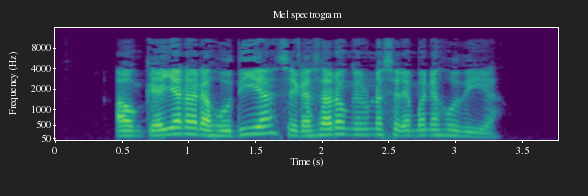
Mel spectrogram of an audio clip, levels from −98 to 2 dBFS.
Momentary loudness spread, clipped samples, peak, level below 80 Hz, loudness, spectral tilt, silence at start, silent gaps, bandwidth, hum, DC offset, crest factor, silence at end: 13 LU; under 0.1%; 0 dBFS; -66 dBFS; -20 LUFS; -3.5 dB/octave; 0.45 s; none; 11.5 kHz; none; under 0.1%; 22 dB; 0.5 s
